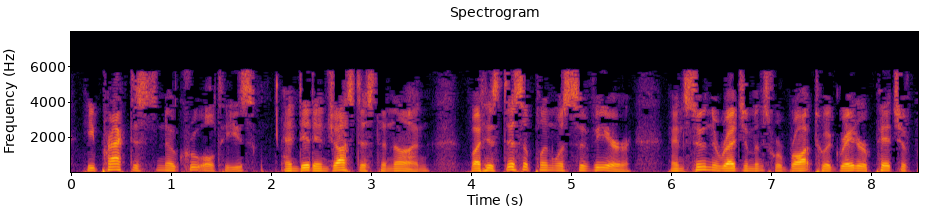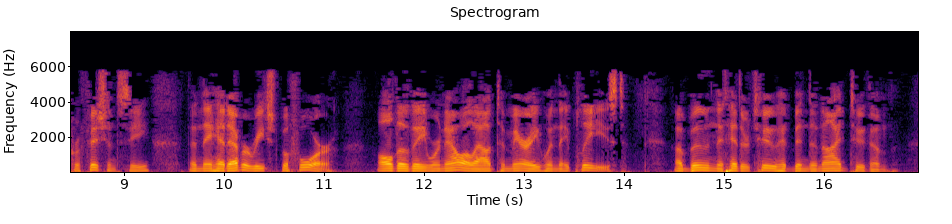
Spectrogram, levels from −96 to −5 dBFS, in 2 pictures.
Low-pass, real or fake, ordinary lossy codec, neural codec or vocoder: 7.2 kHz; real; MP3, 24 kbps; none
